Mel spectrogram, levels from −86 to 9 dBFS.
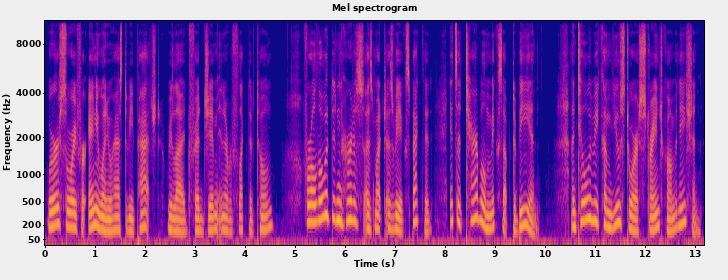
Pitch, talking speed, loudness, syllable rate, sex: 180 Hz, 185 wpm, -16 LUFS, 5.6 syllables/s, female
